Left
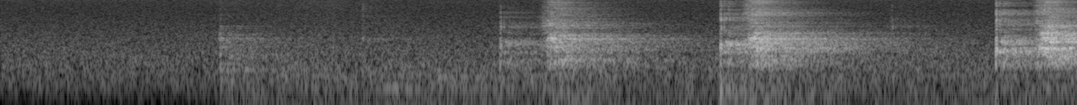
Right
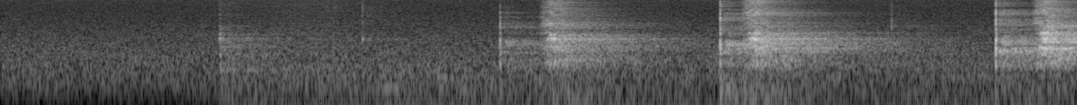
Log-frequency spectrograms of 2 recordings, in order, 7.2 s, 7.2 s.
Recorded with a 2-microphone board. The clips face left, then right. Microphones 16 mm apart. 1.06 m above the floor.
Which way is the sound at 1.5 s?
50° right (ahead or behind).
